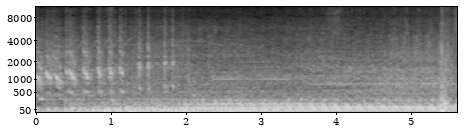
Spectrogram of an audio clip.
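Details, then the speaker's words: Diesel after start-up: rumble with sharp quick pops puffing back through the intake; owner suspects a bent or burnt valve, still runs and pulls well. "rip this apart and as you can hear it's kind of popping through the intake i mean i probably shouldn't drive it but i do drive it around a bit"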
